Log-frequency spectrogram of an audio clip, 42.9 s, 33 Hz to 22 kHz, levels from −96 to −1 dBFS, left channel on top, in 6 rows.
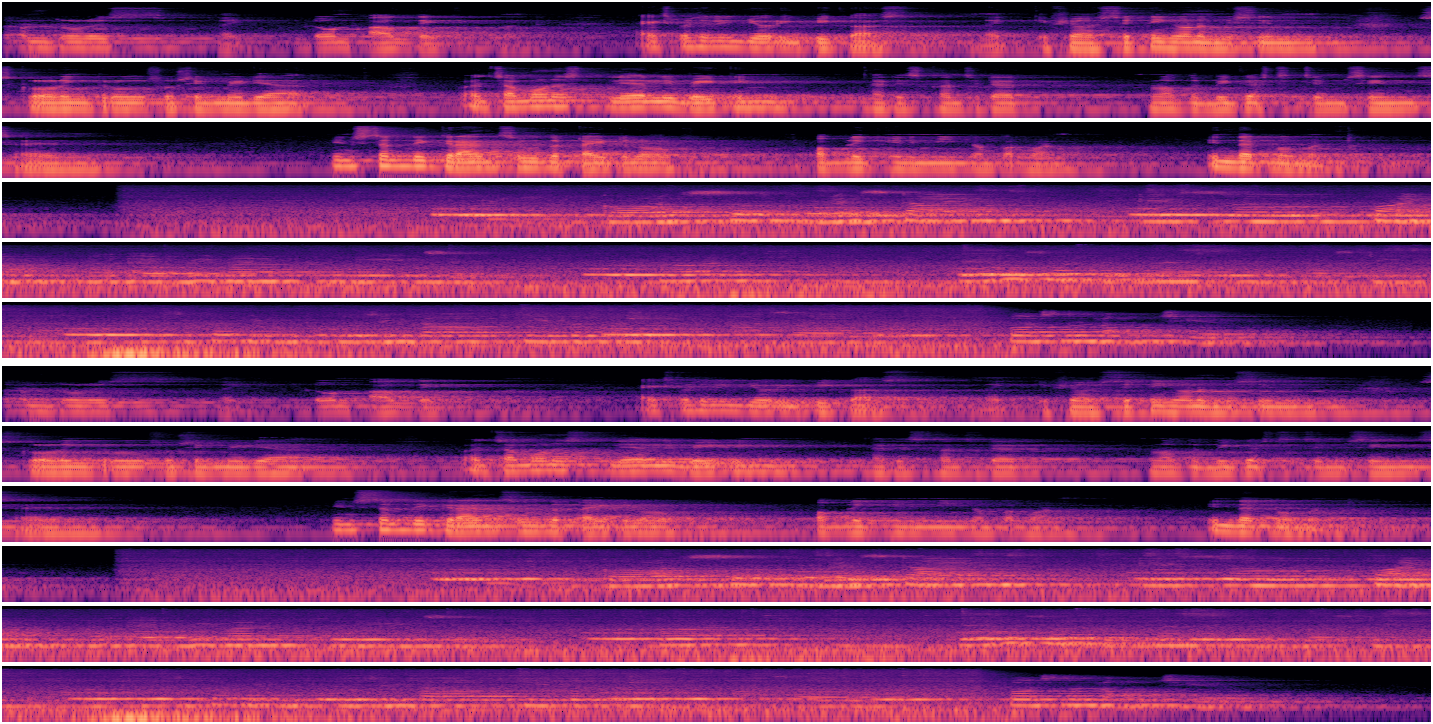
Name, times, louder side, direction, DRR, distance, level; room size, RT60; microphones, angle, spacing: voice 1, 0.1-0.8 1.1-1.2 1.5-2.2 2.5-2.6 3.2-4.5 4.9-8.7 9.4-11.1 11.4-12.3 12.9-14.8 15.9-17.7 18.4-19.7 20.3-20.9, left 2 dB, 50° left, 5 dB, 0.5 m, -30 dB
sound 1, 22.0-40.6, left 1 dB, 60° right, 4.1 m, -33 dB
voice 2, 23.8-26.5 27.1-30.9 31.8-32.2 32.7-40.0 40.8-41.9, left 1 dB, 5° left, -4 dB, 2.0 m, -32 dB
17.0 x 10.5 x 4.8 m, 2.6 s
head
